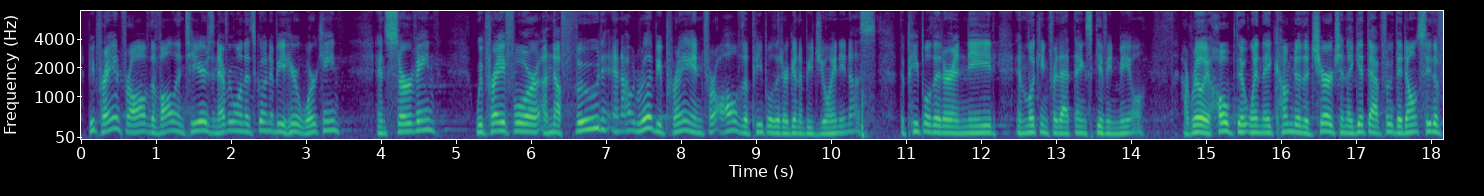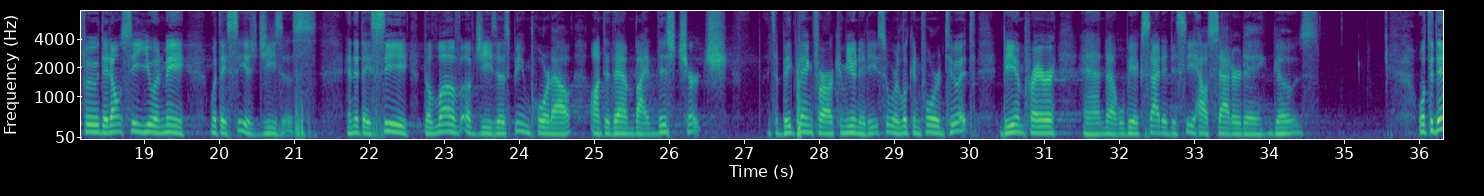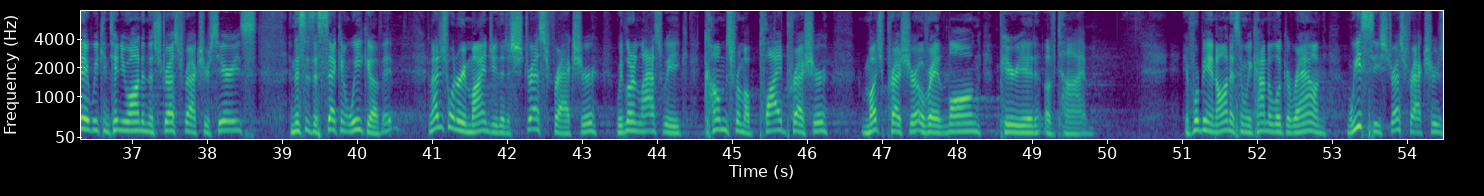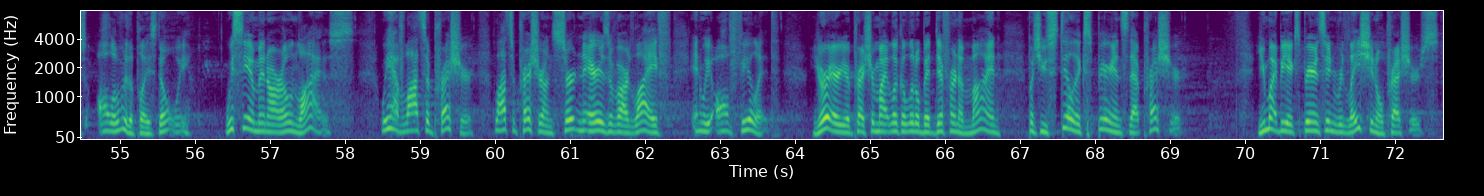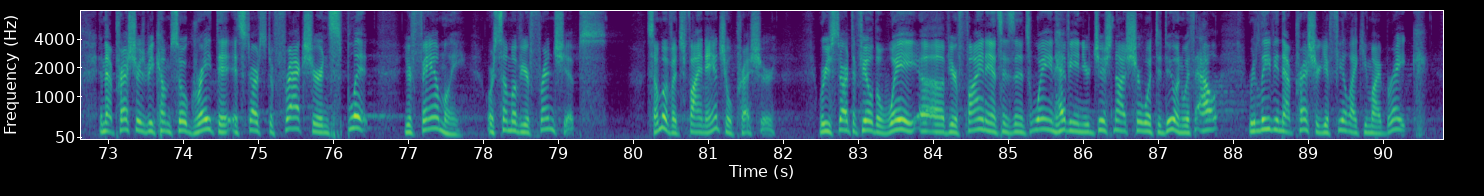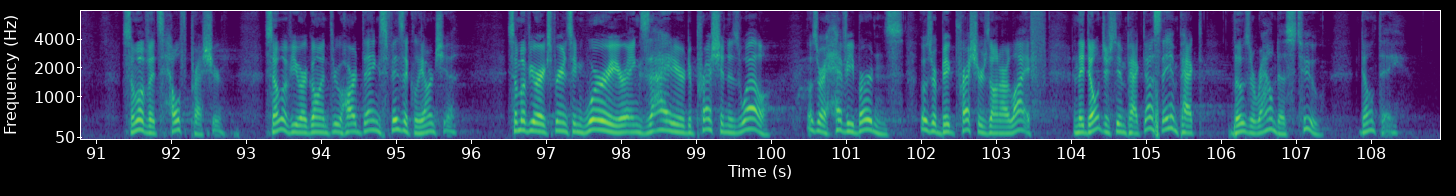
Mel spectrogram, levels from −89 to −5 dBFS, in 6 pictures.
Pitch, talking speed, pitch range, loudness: 175 Hz, 195 wpm, 155-205 Hz, -28 LUFS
